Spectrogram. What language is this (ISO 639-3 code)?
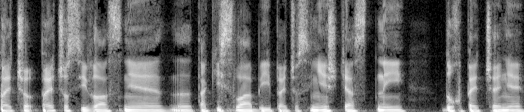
slk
